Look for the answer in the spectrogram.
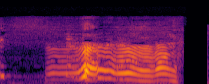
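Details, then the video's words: Husky reacting to seeing fire for the first time; a single drawn-out, wavering howl-like whine lasting over a second. It rises, then wobbles and slides down before stopping abruptly. "Husky seeing first time a fire"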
